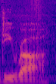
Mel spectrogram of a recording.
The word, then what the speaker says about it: Draa: This we think this is the river Dira, which is spelled D-R-A-A, but it's pronounced Dira.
